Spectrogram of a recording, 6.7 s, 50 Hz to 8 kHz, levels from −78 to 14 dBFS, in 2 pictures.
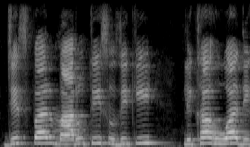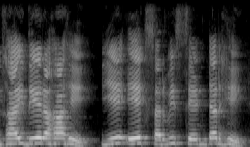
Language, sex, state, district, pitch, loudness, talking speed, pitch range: Hindi, female, Madhya Pradesh, Bhopal, 280 Hz, -16 LUFS, 135 wpm, 260-300 Hz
